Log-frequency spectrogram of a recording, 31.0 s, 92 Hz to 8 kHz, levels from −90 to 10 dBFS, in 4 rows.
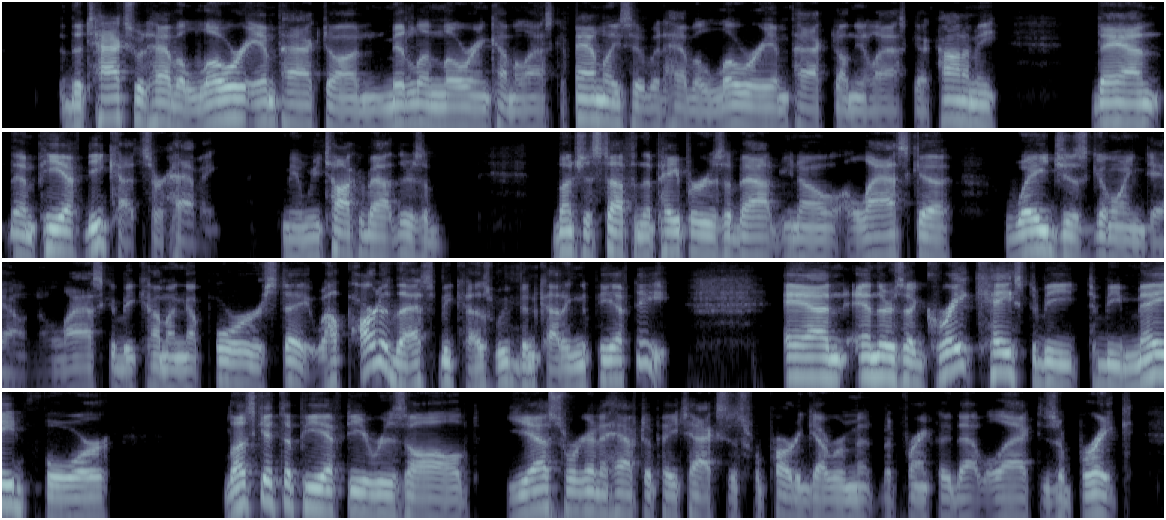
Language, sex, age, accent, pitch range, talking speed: English, male, 50-69, American, 90-120 Hz, 195 wpm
